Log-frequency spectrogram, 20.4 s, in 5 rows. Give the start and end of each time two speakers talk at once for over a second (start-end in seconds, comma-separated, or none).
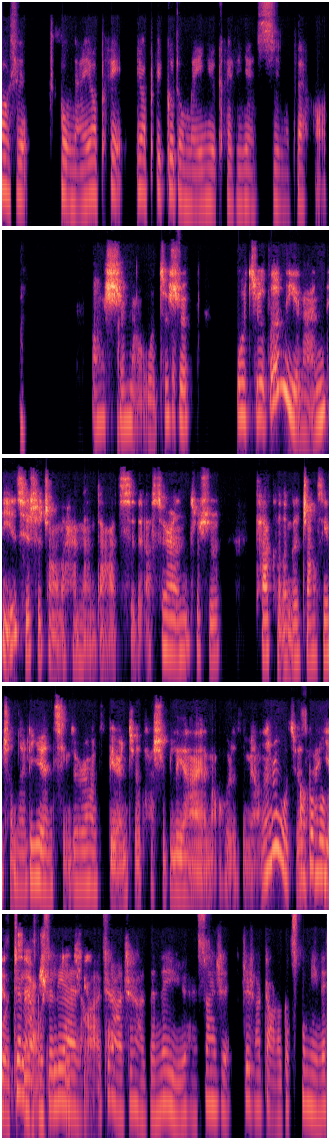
16.0-17.8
